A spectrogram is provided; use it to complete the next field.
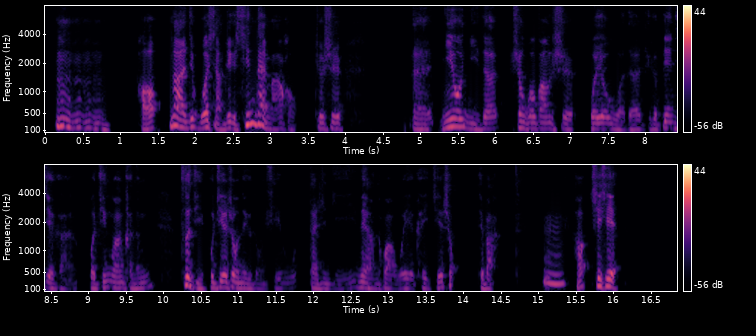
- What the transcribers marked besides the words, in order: none
- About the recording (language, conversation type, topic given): Chinese, podcast, 混合文化背景对你意味着什么？
- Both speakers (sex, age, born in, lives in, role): female, 35-39, China, United States, guest; male, 70-74, China, United States, host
